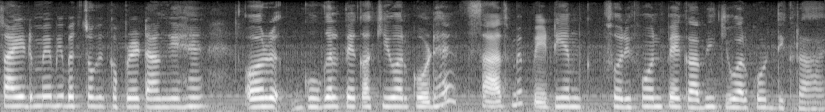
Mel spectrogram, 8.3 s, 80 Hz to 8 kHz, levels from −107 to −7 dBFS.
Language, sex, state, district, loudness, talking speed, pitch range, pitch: Hindi, female, Haryana, Jhajjar, -17 LUFS, 195 wpm, 215-235 Hz, 230 Hz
